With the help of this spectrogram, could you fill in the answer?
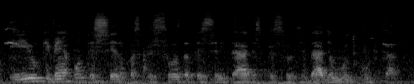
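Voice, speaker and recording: Audible room echo surrounds a man speaking at medium pitch and a very fast pace. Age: 60s. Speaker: former public official. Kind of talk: talk show interview.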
